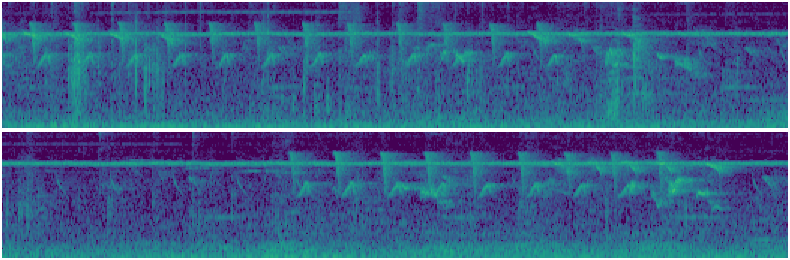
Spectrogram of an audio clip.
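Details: Red-whiskered bulbul scolding and fighting as a trapping lure. Bursts of loud, jumbled notes give way to long, fast runs of clipped, downward-sweeping notes about three per second, over a constant shrill insect-like tone, with clicks and knocks.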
